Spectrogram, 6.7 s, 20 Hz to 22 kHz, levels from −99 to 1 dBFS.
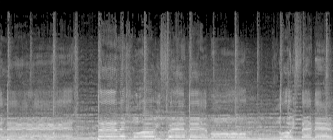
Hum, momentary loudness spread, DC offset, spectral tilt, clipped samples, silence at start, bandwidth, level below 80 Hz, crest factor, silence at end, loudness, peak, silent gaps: none; 7 LU; under 0.1%; -5 dB/octave; under 0.1%; 0 s; 19.5 kHz; -24 dBFS; 14 dB; 0 s; -15 LUFS; 0 dBFS; none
